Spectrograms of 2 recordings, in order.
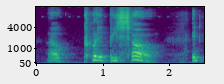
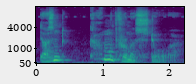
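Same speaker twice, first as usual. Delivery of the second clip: slow, soft whisper; whispered thought; 8 dB quieter, slower than usual. A narrator's reading. The Grinch whispers his realization to himself. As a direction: breathe the thought. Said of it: "he thought".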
